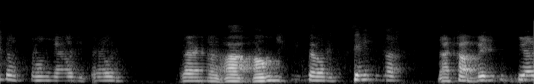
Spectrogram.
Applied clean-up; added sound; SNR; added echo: neural mask model DeepFilterNet 3.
